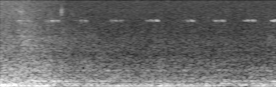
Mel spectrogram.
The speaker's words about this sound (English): Do you all hear that cricket? Yeah. Perfect. Yeah, ladies and gentlemen, that's not a sound insert. Hopefully you're using good headphones to listen to this, because there's a legit cricket. There it is. And that was perfect.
